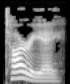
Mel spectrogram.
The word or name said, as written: terje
